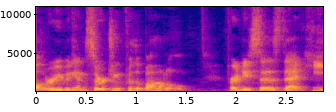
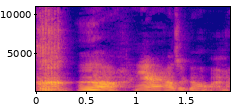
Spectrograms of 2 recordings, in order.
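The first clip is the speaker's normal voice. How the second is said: mock sniffling voice, lower and quieter; 3 semitones lower, 4 dB quieter than usual. Imitating the author with a sniffle: imitating a sniffly voice. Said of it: "he'd always have a sniffle".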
